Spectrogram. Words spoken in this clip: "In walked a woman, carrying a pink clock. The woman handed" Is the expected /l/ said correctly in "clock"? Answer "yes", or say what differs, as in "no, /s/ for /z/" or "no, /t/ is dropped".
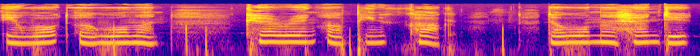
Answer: no, /l/ is dropped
